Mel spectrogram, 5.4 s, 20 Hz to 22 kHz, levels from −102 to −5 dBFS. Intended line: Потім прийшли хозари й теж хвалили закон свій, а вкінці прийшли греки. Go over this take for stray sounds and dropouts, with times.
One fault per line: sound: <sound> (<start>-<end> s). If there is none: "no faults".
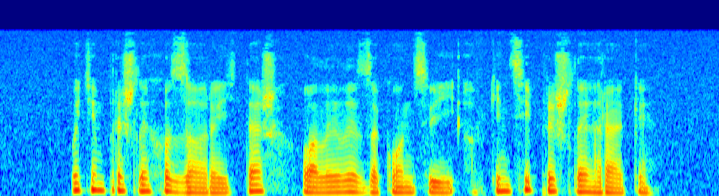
no faults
